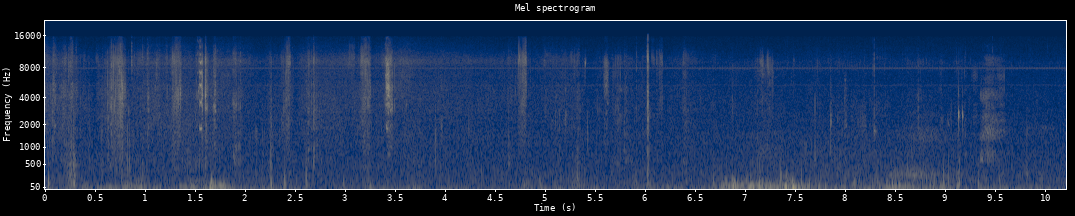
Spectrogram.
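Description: Cross-country skis and poles on snow: a run of short scrapes and crunches in the first three or four seconds, sparser and fainter after that. A low rumble comes in around seven seconds.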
